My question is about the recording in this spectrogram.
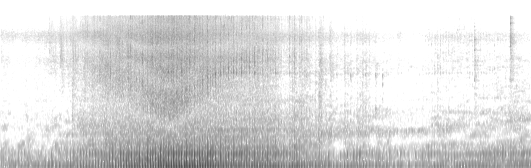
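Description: A motorbike passing close by: its engine grows louder to a peak a few seconds in, then fades away.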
